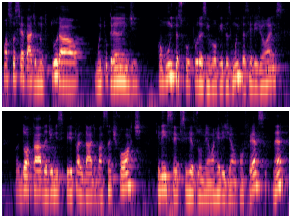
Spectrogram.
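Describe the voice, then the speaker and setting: Speaking at a normal pace in a fairly low voice, a Brazilian Portuguese-accented man explains his history professorship in an easygoing interview. He keeps asking "né?" at the end of most of his sentences. The sound is echoey, as if in a large room.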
